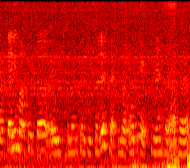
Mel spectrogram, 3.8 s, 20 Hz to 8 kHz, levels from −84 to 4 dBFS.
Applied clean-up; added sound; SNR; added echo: none; Sink (filling or washing) / Water tap, faucet; 12 dB; reverberation time 0.1 s.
